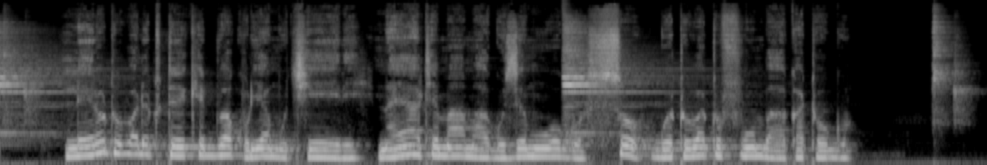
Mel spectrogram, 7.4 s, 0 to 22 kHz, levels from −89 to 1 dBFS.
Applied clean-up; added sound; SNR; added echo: none; Crash cymbal; 11 dB; none.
